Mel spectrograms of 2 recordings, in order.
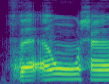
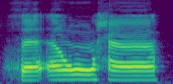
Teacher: Ada beberapa mat yang panjang. Kita nak baca 4 harakat. Fa'auha. Kalau berhenti, fa'auha.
